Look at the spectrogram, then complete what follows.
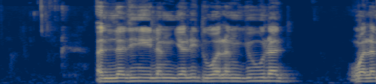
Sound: arabic

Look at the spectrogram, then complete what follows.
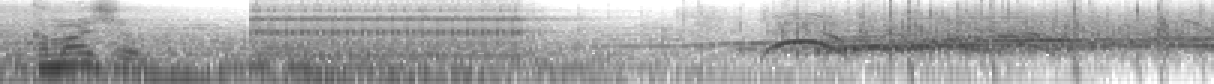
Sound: buzzing sound; crowd cheers

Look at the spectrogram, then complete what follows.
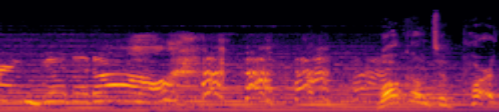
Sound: laughs

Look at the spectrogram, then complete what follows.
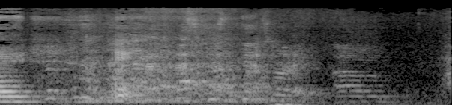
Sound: chuckles

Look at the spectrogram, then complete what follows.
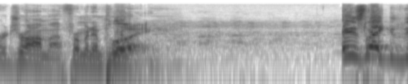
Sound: laughter

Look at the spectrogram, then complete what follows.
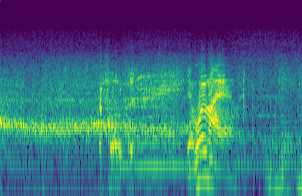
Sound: Gregory speaking foreign language; driver speaking foreign language

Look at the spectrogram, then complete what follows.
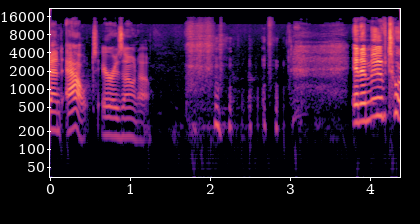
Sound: laughing

